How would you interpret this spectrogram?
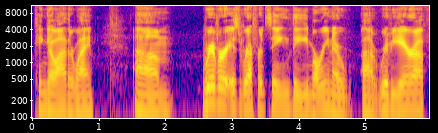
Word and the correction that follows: Mariano Rivera: former, but did I say that right? Mariano Riviera, a closing picture for the New York Yankees. – Mariano Rivera. – Mariano Rivera.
